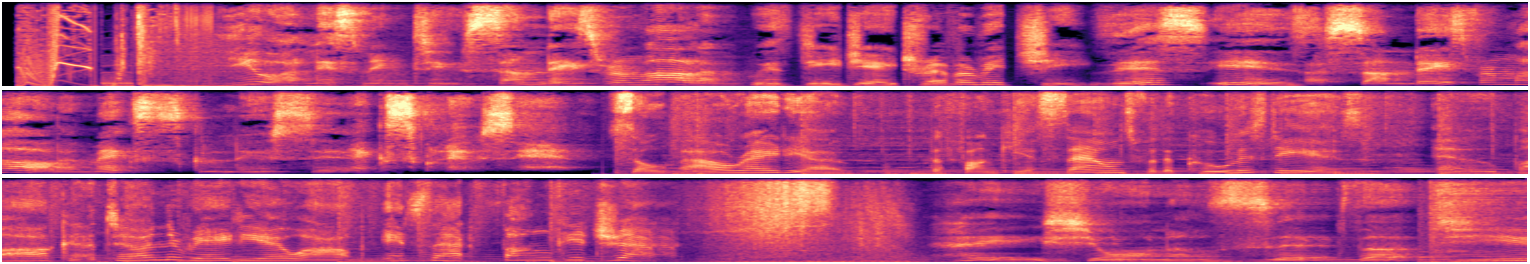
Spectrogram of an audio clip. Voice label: Radio Imaging-DJ Drops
